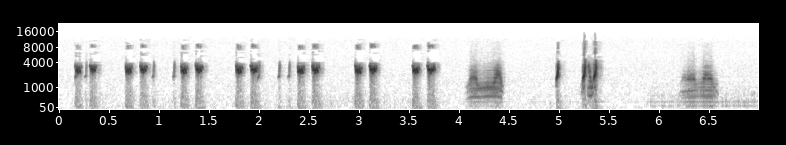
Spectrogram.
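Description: Common quail giving quick, high, clipped notes in pairs, repeated about twice a second, then a few lower, harsh buzzy notes.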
